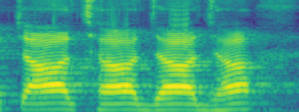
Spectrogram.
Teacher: जब आप चा, छा, जा, झा का उच्चारण करते हैं तो कहीं ना कहीं जीभ आपकी ऊपर टच होती है बिना मुड़े। · बिना मुड़े जीभ आपकी आपके तालु में ऊपर टच करती है तो आप उसे तालव्य बोलते हो।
